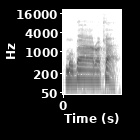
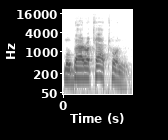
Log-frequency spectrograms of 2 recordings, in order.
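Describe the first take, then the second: First: The word ends without the final -un syllable. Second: The word ends with a final -un syllable. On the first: "we cut off the un and just say Mubarakat" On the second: "we should say Mubarakatun"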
